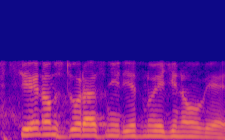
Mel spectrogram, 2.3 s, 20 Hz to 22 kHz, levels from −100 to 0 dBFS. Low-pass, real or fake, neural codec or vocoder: 3.6 kHz; fake; codec, 16 kHz, 4 kbps, FreqCodec, larger model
